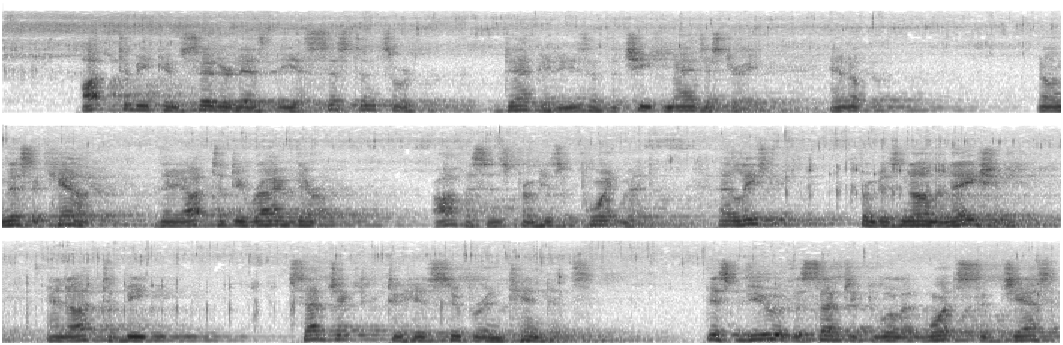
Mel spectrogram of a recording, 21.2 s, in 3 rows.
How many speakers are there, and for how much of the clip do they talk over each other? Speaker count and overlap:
one, no overlap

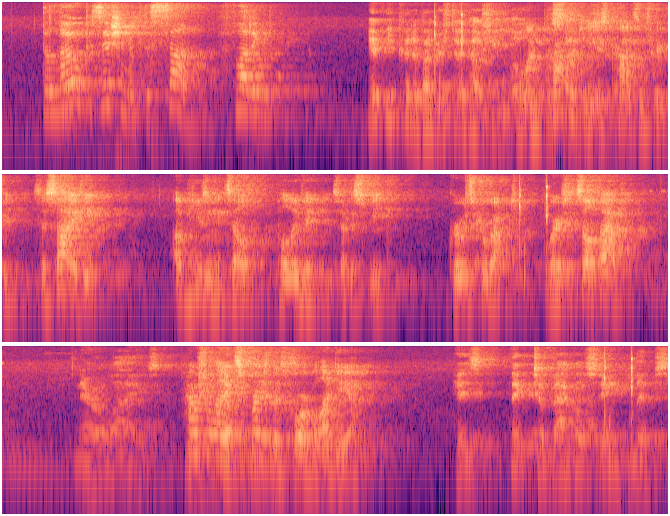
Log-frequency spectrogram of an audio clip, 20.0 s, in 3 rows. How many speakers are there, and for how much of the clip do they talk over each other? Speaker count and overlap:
three, about 11%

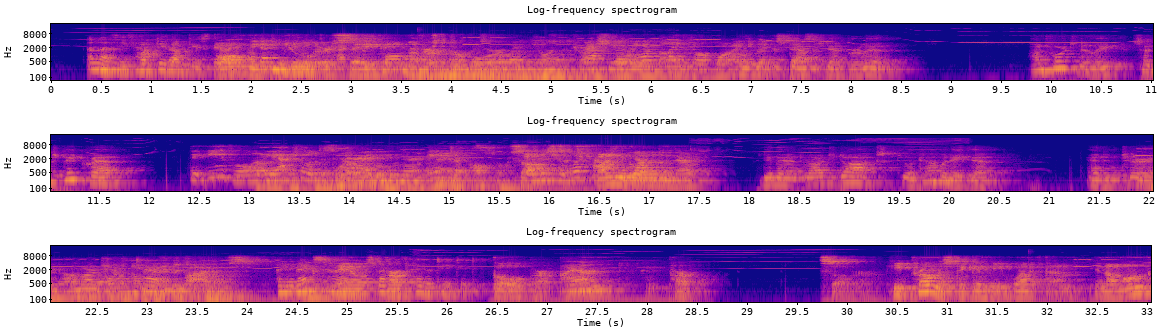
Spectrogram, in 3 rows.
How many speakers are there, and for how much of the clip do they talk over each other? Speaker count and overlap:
eight, about 48%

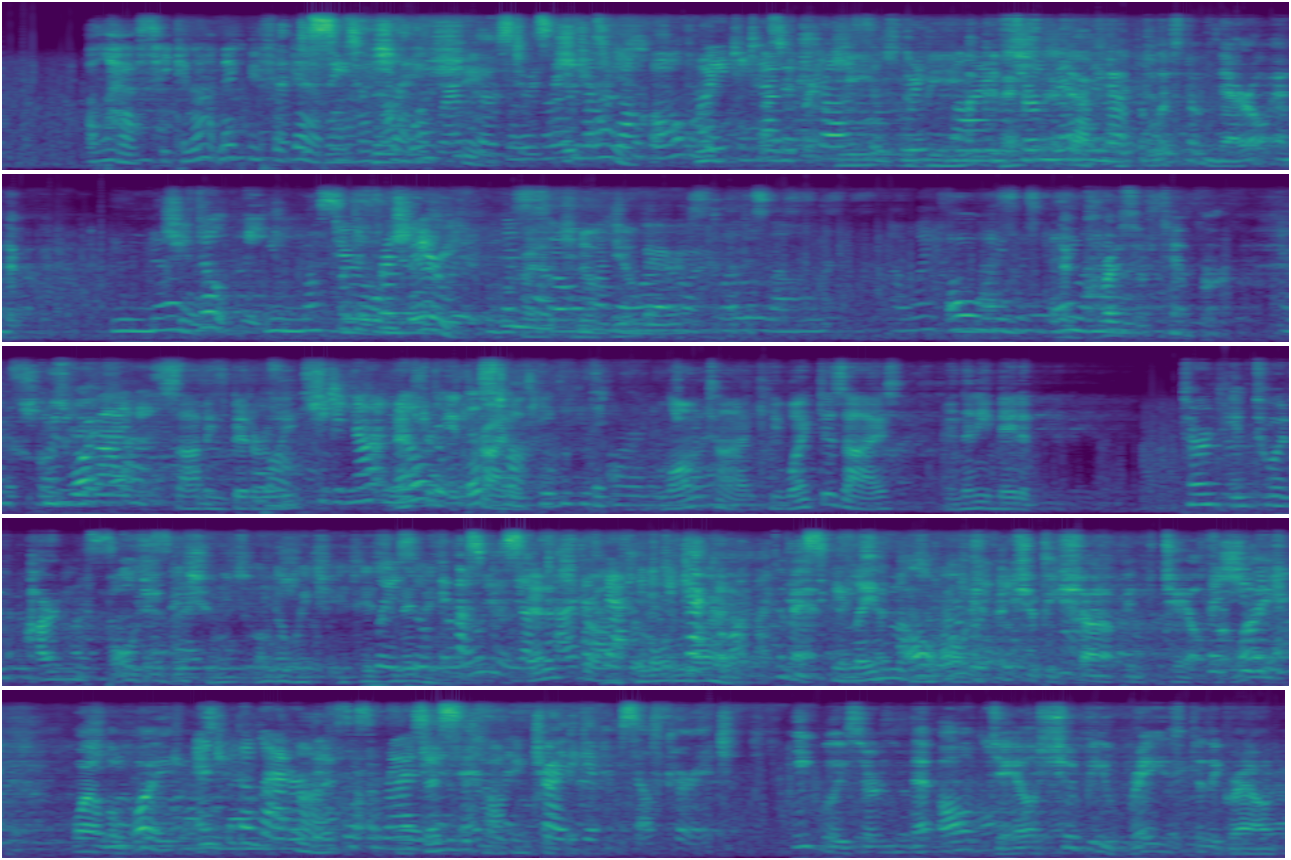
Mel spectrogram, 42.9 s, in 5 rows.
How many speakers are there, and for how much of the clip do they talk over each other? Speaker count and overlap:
nine, about 67%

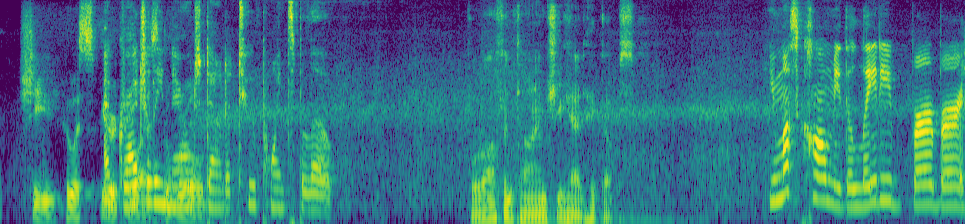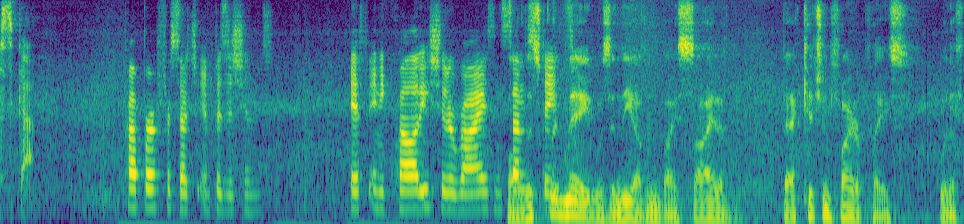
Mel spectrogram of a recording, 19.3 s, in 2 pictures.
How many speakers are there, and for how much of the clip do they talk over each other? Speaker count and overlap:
five, about 10%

